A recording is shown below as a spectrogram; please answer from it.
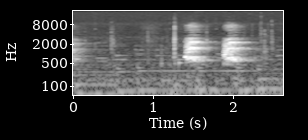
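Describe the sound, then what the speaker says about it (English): A dog in a farming video game gives two short, loud barks about half a second apart over a quiet background hum. "That dog is really unhappy."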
